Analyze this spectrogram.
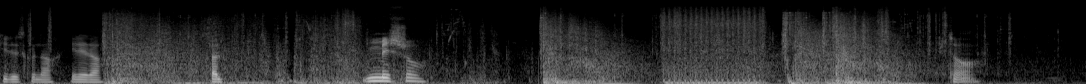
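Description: Gunshots and explosions crack and boom in quick bursts.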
